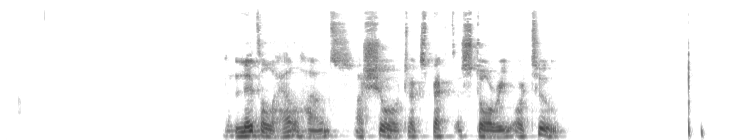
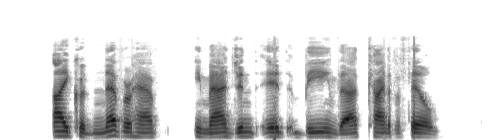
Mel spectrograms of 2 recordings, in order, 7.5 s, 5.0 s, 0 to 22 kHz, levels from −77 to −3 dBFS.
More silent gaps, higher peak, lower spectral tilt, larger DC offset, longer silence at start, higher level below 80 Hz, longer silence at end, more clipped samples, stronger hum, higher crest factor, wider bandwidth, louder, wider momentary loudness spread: first, 5.85-6.87 s vs 1.72-1.92 s; second, -12 dBFS vs 0 dBFS; second, -4 dB/octave vs -6.5 dB/octave; neither; first, 2.25 s vs 0.5 s; second, -70 dBFS vs -54 dBFS; second, 0.45 s vs 0.65 s; neither; neither; about the same, 20 dB vs 18 dB; first, 16 kHz vs 7.6 kHz; second, -30 LUFS vs -18 LUFS; first, 16 LU vs 7 LU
